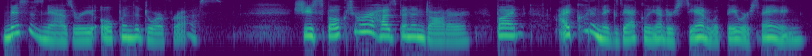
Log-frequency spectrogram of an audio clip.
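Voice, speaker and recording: A woman reading a children's book aloud as narrator, in a deliberate, expressive storytelling manner. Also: medium pitch, creaky. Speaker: storybook reader.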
